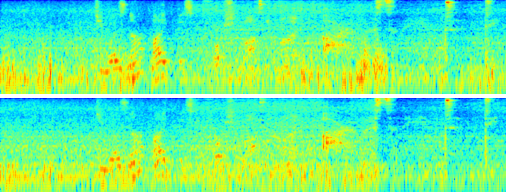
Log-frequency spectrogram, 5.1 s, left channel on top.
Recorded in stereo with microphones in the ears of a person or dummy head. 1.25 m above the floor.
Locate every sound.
0.9 s a man speaking: 70° left (ahead or behind), 0.9 m; by 3.1 s 75° left (ahead or behind), 1.7 m
3.2 s whispering: 25° right (ahead or behind), 0.7 m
